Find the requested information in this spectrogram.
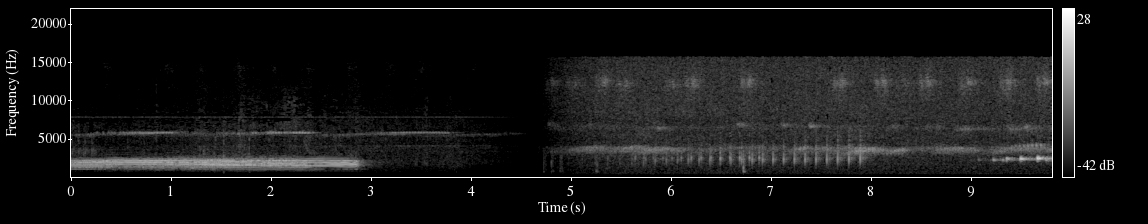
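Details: Rainforest frogs from southeastern Brazil: a loud, tonal, harmonic note held for about three seconds, then after a short pause a series of rapid, evenly spaced clicking pulses that speed up, with a higher insect-like buzz near the end.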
